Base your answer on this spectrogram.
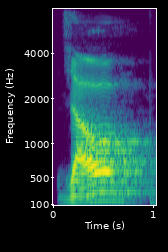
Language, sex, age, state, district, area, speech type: Odia, male, 45-60, Odisha, Khordha, rural, read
